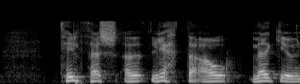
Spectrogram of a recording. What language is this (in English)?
Icelandic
